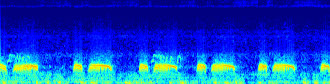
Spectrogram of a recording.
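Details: Turtle dove in fighting mode, a bird used for trapping, repeating a clipped short note followed by a longer level coo, each pair about a second apart, steady and loud against a quiet background.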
